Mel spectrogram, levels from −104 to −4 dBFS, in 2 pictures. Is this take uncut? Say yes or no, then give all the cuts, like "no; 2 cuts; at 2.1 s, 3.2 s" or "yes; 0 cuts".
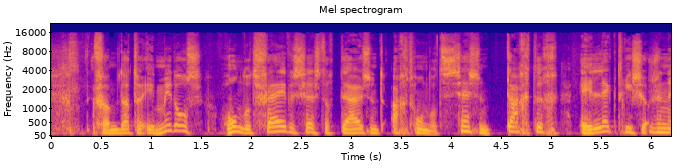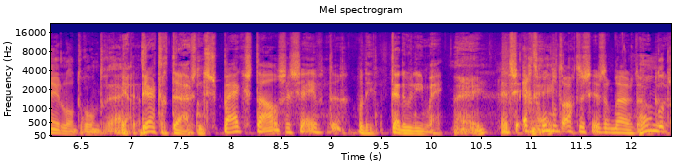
no; 4 cuts; at 6.0 s, 7.1 s, 8.5 s, 10.7 s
